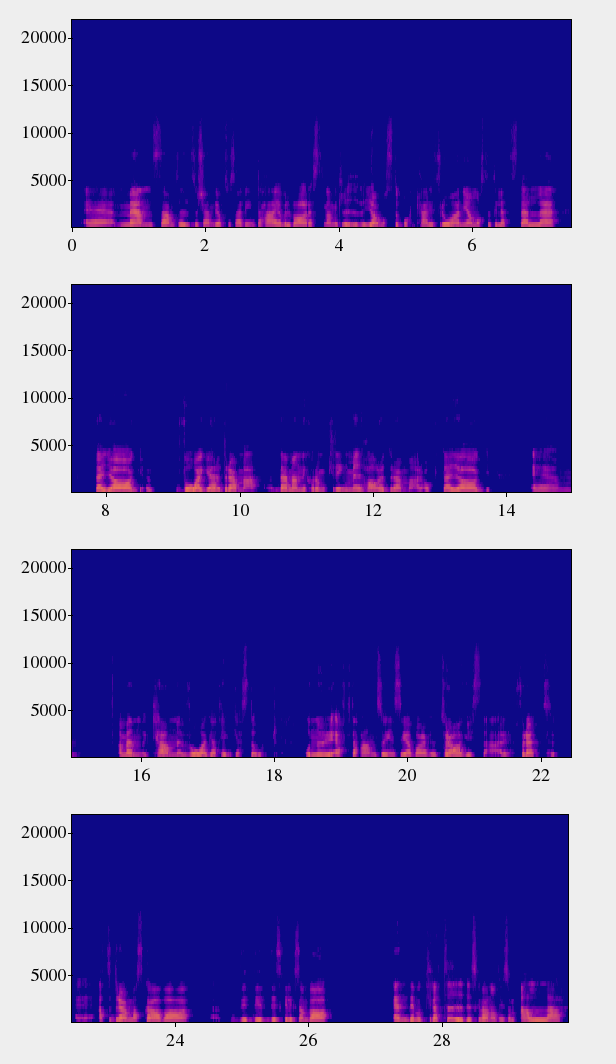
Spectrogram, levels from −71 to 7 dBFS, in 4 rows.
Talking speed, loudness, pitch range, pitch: 160 wpm, -32 LUFS, 165-210 Hz, 185 Hz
